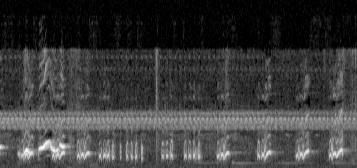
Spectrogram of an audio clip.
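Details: Yellow red-whiskered bulbul kept as a decoy: one bright twisting whistle followed by a fast string of short, even chip notes, roughly three per second, with a thin high whine underneath.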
